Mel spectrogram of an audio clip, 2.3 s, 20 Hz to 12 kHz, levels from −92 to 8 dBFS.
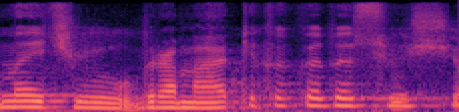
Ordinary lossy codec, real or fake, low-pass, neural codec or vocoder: AAC, 64 kbps; fake; 10.8 kHz; autoencoder, 48 kHz, 32 numbers a frame, DAC-VAE, trained on Japanese speech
